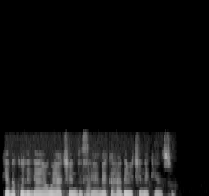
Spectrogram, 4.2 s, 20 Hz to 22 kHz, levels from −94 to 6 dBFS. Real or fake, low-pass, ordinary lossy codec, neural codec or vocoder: real; 7.2 kHz; none; none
